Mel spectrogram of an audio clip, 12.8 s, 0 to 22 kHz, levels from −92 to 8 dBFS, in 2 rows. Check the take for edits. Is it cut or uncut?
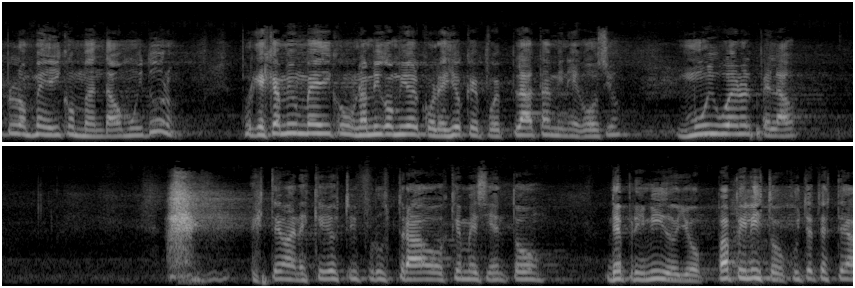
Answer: uncut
